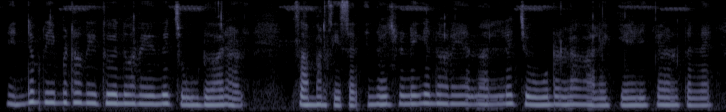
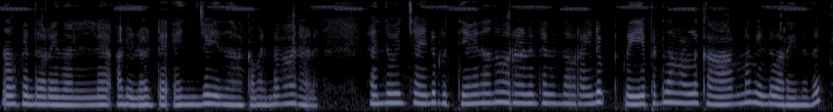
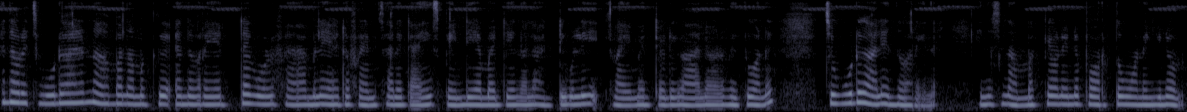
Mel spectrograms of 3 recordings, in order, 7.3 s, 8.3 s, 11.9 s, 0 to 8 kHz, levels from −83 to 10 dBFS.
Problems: low volume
